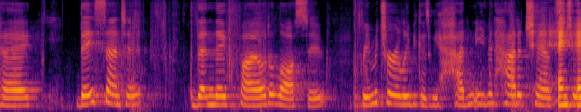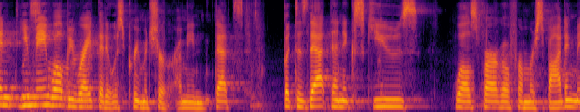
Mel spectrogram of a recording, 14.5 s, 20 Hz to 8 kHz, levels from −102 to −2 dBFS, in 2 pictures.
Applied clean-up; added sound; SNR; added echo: neural separator model SepFormer DNS4.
